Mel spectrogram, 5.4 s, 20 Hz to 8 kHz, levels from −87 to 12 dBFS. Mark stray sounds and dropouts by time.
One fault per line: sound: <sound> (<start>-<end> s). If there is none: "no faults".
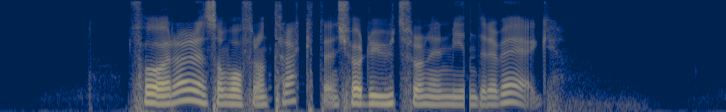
sound: dropout (3.5-3.5 s)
